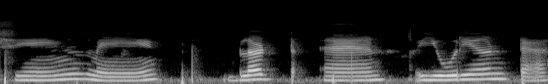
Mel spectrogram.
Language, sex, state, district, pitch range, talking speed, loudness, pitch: Hindi, female, Punjab, Fazilka, 190-225 Hz, 75 wpm, -16 LUFS, 200 Hz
